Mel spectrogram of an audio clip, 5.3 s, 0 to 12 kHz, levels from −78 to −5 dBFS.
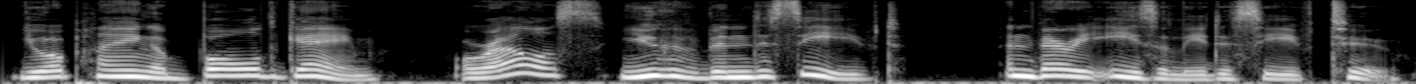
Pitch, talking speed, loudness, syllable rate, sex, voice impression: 190 Hz, 190 wpm, -15 LUFS, 5.6 syllables/s, female, very feminine, adult-like, slightly middle-aged, thin, slightly tensed, slightly weak, slightly dark, hard, slightly muffled, slightly fluent, cool, intellectual, slightly refreshing, sincere, very calm, slightly unique, elegant, slightly sweet, lively, very kind, modest, slightly light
